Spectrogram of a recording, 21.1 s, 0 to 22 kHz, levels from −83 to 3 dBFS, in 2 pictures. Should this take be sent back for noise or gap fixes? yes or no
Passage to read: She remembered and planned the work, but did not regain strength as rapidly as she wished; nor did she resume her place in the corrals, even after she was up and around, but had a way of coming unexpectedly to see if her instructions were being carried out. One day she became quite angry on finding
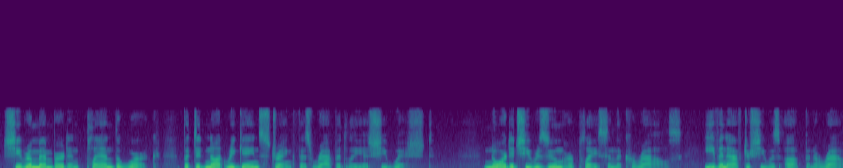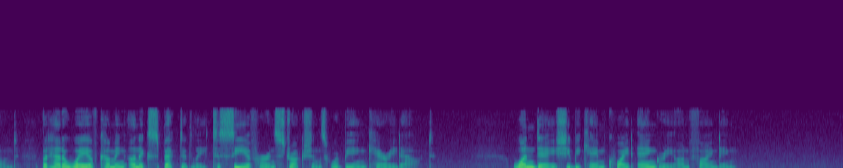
no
